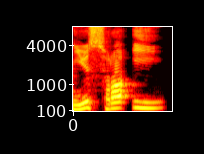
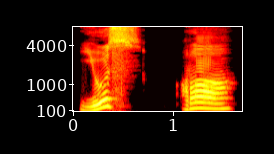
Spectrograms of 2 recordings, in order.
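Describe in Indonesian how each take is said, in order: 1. Kata ini berakhir dengan tambahan bunyi 'i'. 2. Kata ini berakhir dengan bunyi 'a' panjang. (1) "bukan yusra'i" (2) "akan tetap dibaca yusra"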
